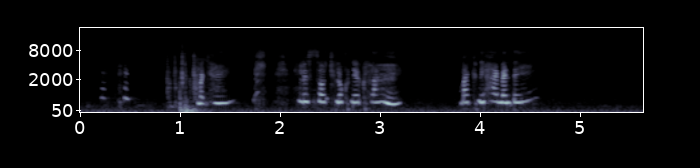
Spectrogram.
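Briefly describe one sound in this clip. A young woman speaks sharply and with animation, close by.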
